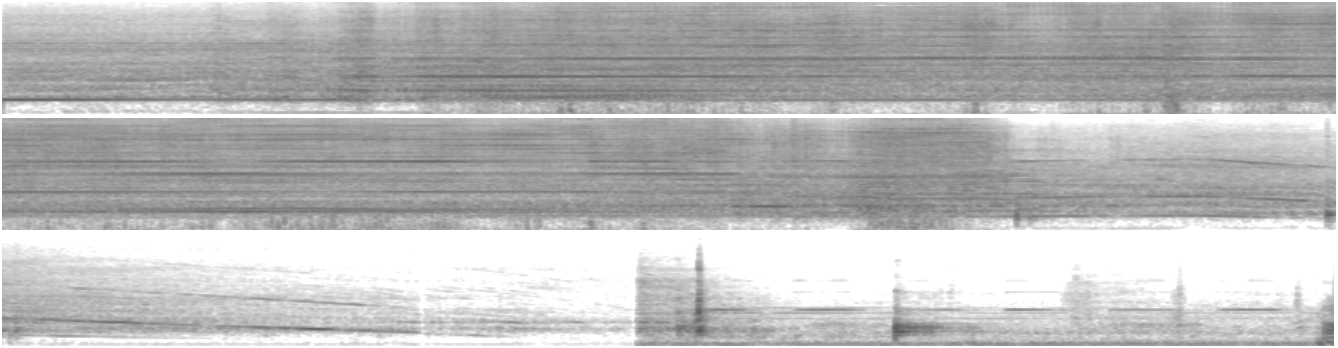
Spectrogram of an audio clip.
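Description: Evolution metal-cutting chop saw running and cutting through steel cable trunking: a steady motor tone under a harsh cutting noise for about seventeen seconds. Then the saw is switched off and its whine falls in pitch as the blade spins down over several seconds, followed by a couple of light knocks near the end.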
